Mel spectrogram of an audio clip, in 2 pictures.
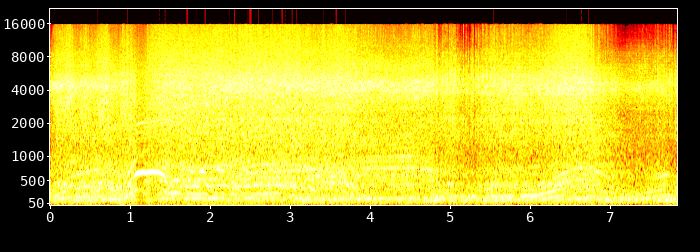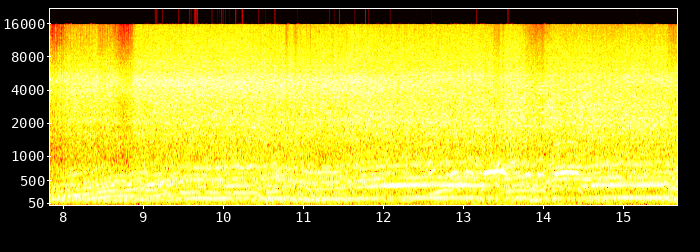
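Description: Engines of several demolition-derby cars running and revving hard, very loud, their pitch rising and falling again and again over a steady roar of exhaust noise.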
